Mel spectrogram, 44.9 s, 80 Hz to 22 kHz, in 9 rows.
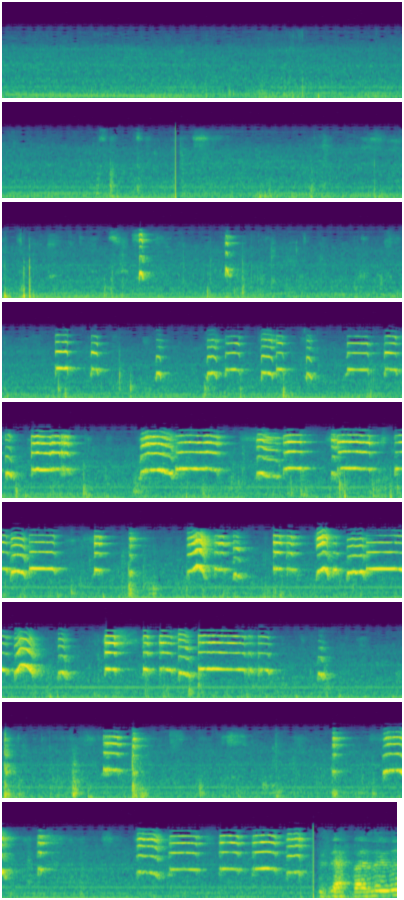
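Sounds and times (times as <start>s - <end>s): squeaky dog toy squeaking: 11.4s - 12.0s, 12.8s - 13.1s, 15.6s - 34.3s, 36.0s - 36.9s, 39.1s - 44.0s.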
